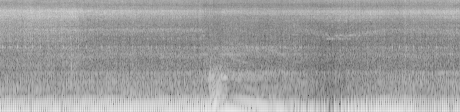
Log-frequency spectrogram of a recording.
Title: Rough idle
